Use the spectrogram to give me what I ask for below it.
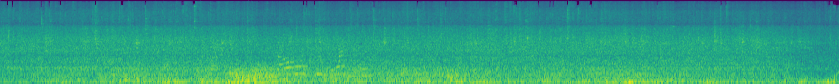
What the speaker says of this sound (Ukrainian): класна погода, закінчилась зливою, просто з градом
